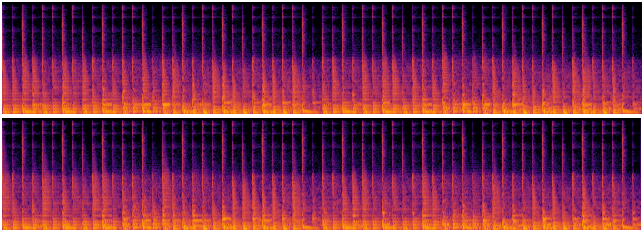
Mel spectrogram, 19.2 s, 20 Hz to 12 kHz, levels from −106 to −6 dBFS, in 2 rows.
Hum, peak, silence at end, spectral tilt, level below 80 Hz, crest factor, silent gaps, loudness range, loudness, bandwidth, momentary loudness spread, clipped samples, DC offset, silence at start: none; -12 dBFS; 0 s; -7 dB/octave; -38 dBFS; 18 dB; none; 1 LU; -31 LUFS; 11 kHz; 3 LU; under 0.1%; under 0.1%; 0 s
